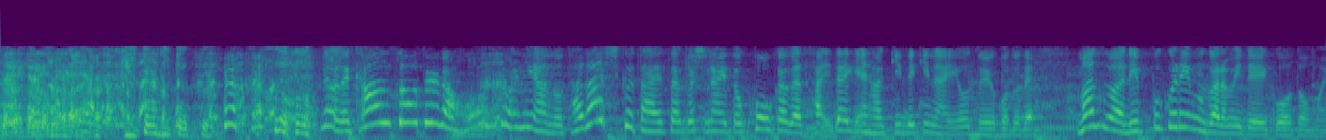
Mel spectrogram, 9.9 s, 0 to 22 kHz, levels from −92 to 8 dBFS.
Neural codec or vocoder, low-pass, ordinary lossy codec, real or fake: codec, 16 kHz, 16 kbps, FunCodec, trained on Chinese and English, 50 frames a second; 5.4 kHz; MP3, 48 kbps; fake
